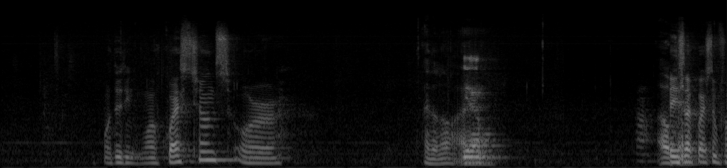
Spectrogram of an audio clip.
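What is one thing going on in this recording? A young man speaks calmly in a room that echoes slightly.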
